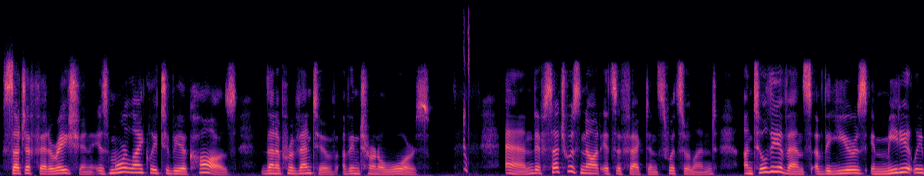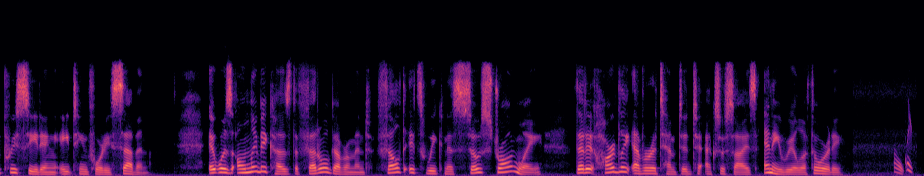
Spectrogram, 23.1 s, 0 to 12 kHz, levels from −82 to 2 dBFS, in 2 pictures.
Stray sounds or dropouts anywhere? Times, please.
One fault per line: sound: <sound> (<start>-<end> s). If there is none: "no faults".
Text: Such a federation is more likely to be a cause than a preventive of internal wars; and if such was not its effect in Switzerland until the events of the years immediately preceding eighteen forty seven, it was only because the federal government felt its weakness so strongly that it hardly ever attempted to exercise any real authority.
sound: chirp (5.8-5.9 s)
sound: chirp (22.7-23.0 s)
